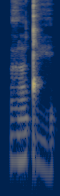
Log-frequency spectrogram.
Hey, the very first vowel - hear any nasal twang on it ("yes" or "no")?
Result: yes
